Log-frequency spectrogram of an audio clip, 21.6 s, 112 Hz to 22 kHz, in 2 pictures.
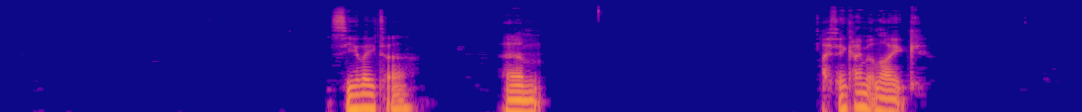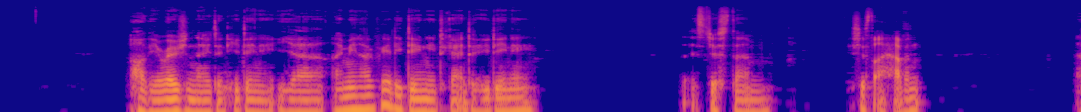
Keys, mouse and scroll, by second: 13.7 middle click, 14.2-15.8 scroll up 4, 15.8 click, 17.0-18.4 middle drag, 18.4 click, 19.5-19.9 scroll down 6, 19.9-21.0 middle drag, 21.0 click.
